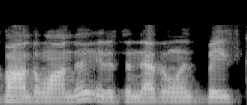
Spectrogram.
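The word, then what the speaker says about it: Vanderlande: at a company called velanda Industries it is pronounced velanda it is a Netherlands based company and you've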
